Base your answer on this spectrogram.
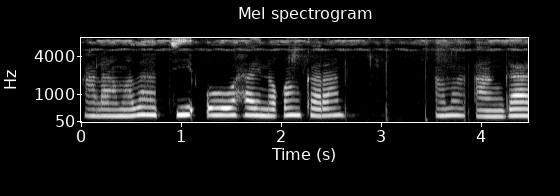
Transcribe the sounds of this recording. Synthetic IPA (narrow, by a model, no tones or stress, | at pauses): ʕɑlaːmɐðɐɦɐt̪ʰiːɔːwɑħɑjnɔqɔŋkʰɐɾaːn | ɐmɐʔaːŋɡaː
